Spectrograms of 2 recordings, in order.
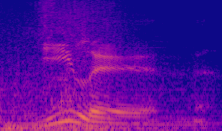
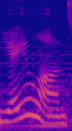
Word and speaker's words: Yelan: I thought we'd established that my legal opinion doesn't count for anything when Yelan's around. Yelan. Okay, Yelan. It's Yelan. Even though it's spelled Yelan, it's Yelan. Okay?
